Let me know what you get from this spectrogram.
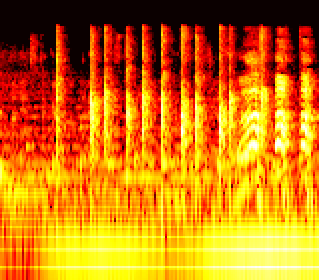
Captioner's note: clapping; laughing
